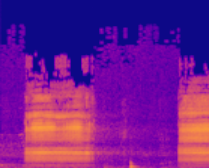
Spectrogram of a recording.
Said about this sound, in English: Because there's a little duck right there. You see him?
